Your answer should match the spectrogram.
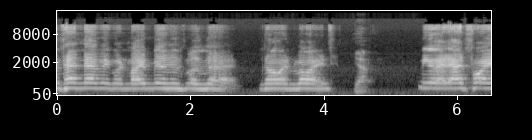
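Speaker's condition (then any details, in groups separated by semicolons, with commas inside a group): Cerebral palsy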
